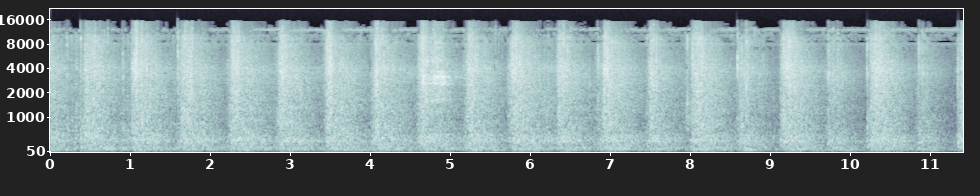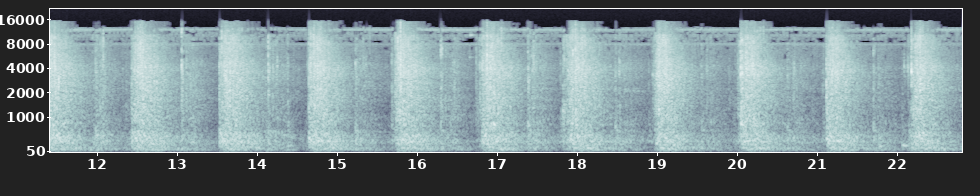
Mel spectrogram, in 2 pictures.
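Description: Members of parliament pounding their desks in unison as applause: loud, rhythmic thudding over a continuous din of the crowd. It beats about twice a second at first and slows to about once a second in the second half.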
